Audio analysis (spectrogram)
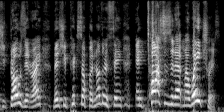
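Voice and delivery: ordinary talk, nothing marked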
